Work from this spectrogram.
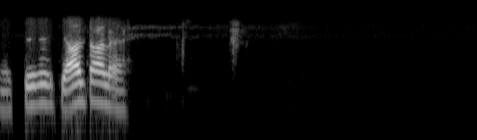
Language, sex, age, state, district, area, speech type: Dogri, male, 18-30, Jammu and Kashmir, Udhampur, rural, conversation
